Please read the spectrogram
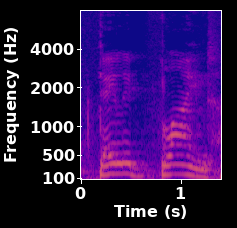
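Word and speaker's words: Daley Blind: Now, I saw a player for Ajax called Daily Blind, I think he's called.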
